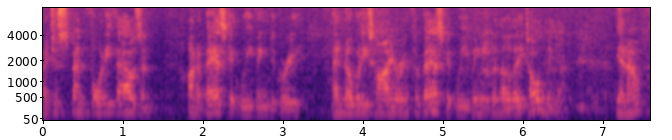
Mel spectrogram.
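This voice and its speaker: A man with a New York accent talks at a fairly quick pace and fairly high pitch with ordinary pitch variation, amid noticeable background noise and audible room echo. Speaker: presenter on youth substance prevention. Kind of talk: presentation. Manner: animated.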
